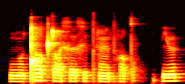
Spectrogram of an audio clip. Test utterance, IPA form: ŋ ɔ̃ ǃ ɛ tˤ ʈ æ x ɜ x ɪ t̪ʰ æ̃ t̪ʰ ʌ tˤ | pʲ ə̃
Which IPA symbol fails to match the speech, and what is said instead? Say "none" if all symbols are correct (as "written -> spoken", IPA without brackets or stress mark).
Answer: none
